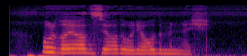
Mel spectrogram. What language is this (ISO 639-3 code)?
kab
